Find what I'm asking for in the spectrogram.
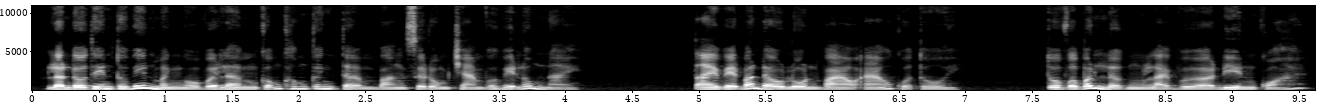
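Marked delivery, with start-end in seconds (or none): none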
